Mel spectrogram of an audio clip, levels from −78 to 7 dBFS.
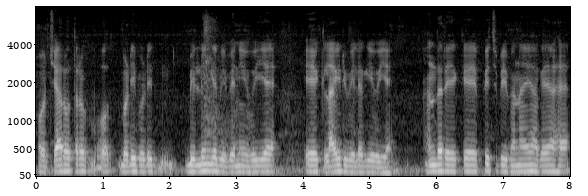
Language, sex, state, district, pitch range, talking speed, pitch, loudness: Hindi, male, Rajasthan, Bikaner, 105-115 Hz, 185 wpm, 110 Hz, -16 LUFS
